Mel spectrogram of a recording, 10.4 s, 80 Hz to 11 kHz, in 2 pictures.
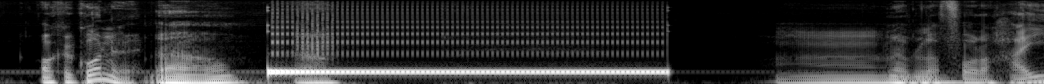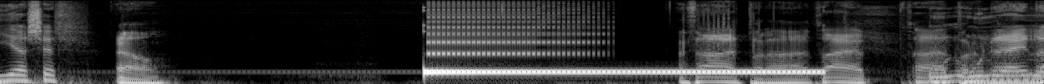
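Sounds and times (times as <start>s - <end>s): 
speech: 0.2s - 1.8s, 4.5s - 6.2s, 8.6s - 10.4s
outgoing phone call ringing tone: 1.4s - 3.4s, 7.4s - 9.4s.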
